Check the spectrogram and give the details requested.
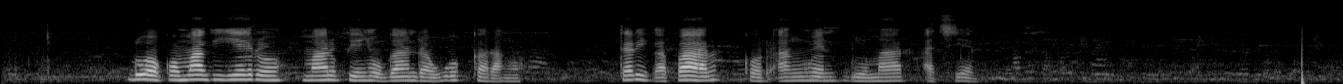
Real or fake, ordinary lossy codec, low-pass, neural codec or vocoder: fake; none; none; vocoder, 22.05 kHz, 80 mel bands, Vocos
